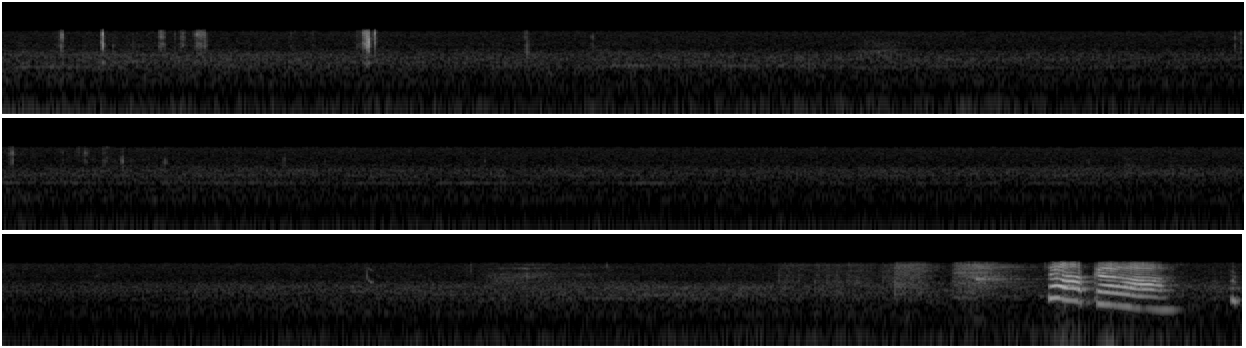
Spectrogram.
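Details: A Siamese cat, possibly singing or playing in the bathroom sink, gives one loud, drawn-out meow that falls in pitch, after a long quiet stretch.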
